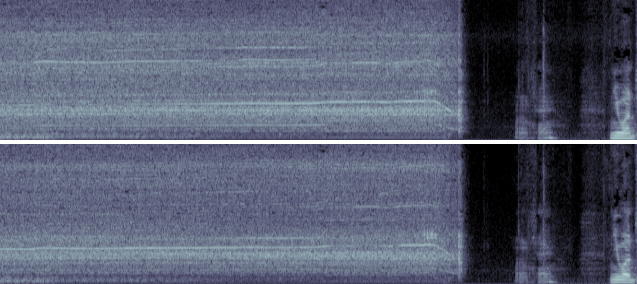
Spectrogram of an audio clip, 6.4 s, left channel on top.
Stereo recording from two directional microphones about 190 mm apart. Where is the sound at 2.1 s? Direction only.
25° left (ahead or behind).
